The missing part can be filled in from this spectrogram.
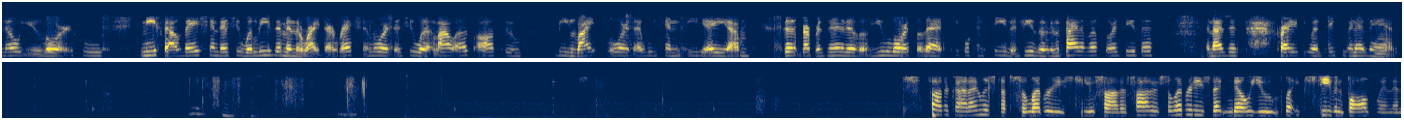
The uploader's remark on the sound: We opened up our Conference Call line for anyone to pray. The hour was filled with many people uplifting prayers.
